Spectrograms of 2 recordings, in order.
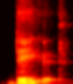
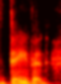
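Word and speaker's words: d4vd: That fact has got to be hitting home tonight, literally for the singer known professionally as David, spelled D4 VD. I know it's strange, but it's pronounced Dave.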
